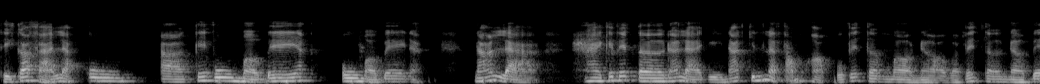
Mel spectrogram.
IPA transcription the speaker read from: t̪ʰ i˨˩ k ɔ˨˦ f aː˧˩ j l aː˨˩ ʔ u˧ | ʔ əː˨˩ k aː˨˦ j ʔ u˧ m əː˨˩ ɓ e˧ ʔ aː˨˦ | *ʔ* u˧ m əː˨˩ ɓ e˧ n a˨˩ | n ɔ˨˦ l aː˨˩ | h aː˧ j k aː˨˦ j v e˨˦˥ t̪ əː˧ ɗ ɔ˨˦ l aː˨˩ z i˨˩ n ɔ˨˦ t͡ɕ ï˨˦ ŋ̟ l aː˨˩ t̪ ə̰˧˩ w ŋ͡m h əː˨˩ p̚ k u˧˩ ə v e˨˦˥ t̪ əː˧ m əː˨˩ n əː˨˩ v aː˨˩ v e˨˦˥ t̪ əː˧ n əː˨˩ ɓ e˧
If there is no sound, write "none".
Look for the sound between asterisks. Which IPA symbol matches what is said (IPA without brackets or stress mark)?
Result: ʔ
